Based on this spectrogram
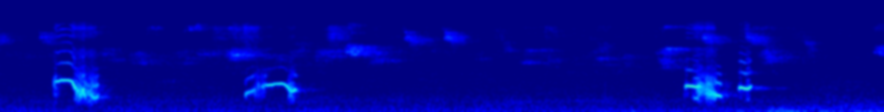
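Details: One-month-old Indian ringneck parakeet baby vocalizing under a head massage, giving three spaced raspy arched calls with a short tag note, backed by faint chirping birds.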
